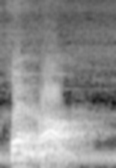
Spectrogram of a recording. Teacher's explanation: ha itu makhrajnya berada di tengah-tengah tenggorokan, atau dalam istilah tajwidnya wasatul halqi, yaitu dia ada di tengah tenggorokan.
